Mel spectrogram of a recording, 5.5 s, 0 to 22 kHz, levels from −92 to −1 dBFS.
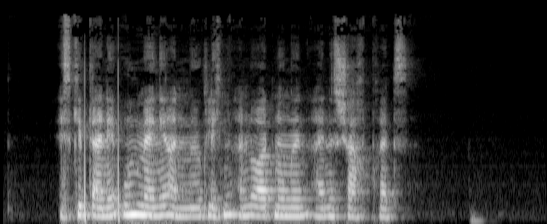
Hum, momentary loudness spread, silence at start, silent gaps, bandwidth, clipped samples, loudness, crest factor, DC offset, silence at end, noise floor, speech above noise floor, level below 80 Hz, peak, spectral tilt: none; 15 LU; 0.6 s; none; 16.5 kHz; under 0.1%; -17 LUFS; 16 dB; under 0.1%; 1.4 s; -70 dBFS; 54 dB; -50 dBFS; -2 dBFS; -6.5 dB/octave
